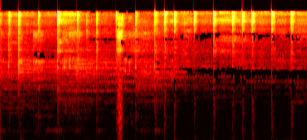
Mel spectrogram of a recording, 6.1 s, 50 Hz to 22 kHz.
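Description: Music played only through a pair of small paper-cone tweeters fed through a series capacitor from a Pioneer SX-707 receiver: mostly treble, with quick percussion ticks several times a second and almost no bass or midrange. About four seconds in, the lower treble fades and the sound gets thinner still.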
